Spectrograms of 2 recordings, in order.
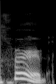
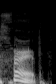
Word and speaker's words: herb: 者烧香啊，在夏天 burning incense，那么说在中国有很长的历史，同时这个香呢它的原料呢从这个 herb H-E-R-B 哈，从这个草药里面获得的。但同学们注意，这个草药呢不同的国家哈，就美国和英国它的念法是不一样的，英国人会把这个 H 这个 herb 这个和这个音呢给念出来 herb，但是美国人啊会把这个第一个字母 H 给它吞进去，直接念成 herb 啊，所以呢大家听不同国家的人念这个词的时候呢要小心了， herbs herb as wormwood is a magical herb或是 herb 都行哈，是一个神奇的一个草药， that can be made into bowls, food and medicine.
